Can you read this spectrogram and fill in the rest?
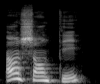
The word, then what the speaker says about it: enchanté: E aqui é importante que enchanté termina em E accent aigu, o E com acento agudo. Portanto, não tem diferença na pronúncia entre masculino e feminino.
